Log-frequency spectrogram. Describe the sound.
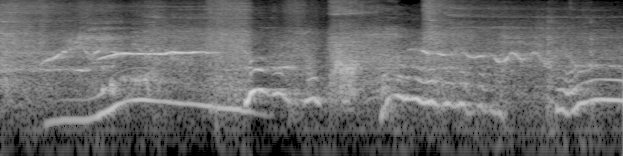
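Several voices imitate blowing wind, growing stronger, during a group exercise of imagining being trees, with overlapping, breathy howls that swoop slowly up and down in pitch over a steady airy hiss, keeping up a continuous, moderately loud whooshing throughout.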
